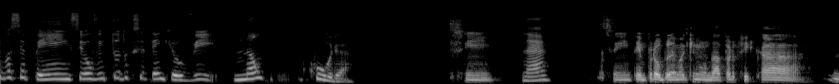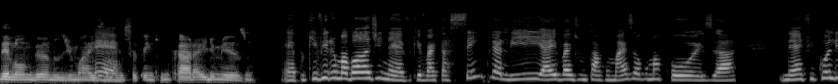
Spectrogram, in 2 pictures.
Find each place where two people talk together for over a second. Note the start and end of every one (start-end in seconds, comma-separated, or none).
none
